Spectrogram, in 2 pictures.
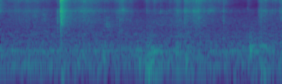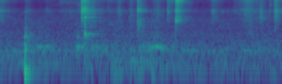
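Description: Garlic being peeled by hand: dry papery skins crackling and rustling, with scattered sharp clicks as cloves are pulled off the bulb. The loudest click comes about three seconds in.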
